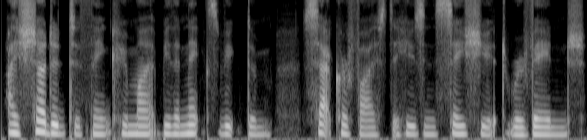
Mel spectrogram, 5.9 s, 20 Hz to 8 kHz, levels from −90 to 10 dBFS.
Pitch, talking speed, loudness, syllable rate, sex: 165 Hz, 155 wpm, -21 LUFS, 4.9 syllables/s, female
